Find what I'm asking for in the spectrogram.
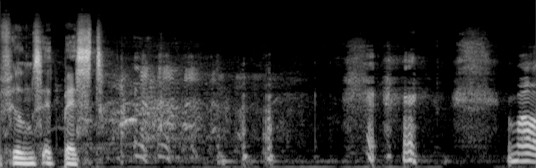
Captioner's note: audience laughs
